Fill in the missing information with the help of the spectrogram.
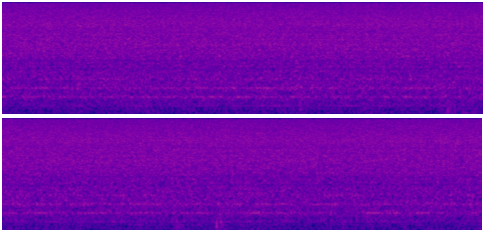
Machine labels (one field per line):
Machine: fan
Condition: normal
